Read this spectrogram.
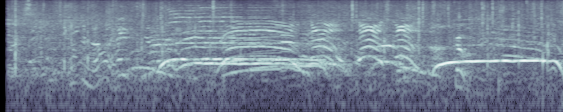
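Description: A woman cheers and whoops loudly nearby, outdoors.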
